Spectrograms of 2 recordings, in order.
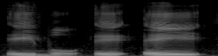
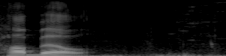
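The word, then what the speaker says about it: הֶבֶל: is, they don't say Abel. Abel is an American translation for you. That's speaking American. But in Hebrew, Abel's name is pronounced Habel.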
